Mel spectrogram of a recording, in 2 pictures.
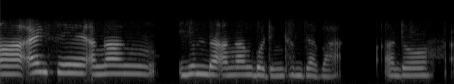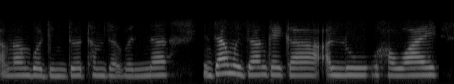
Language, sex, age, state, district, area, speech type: Manipuri, female, 18-30, Manipur, Kakching, rural, conversation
